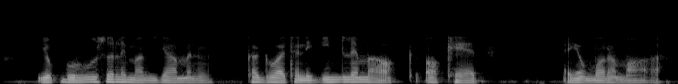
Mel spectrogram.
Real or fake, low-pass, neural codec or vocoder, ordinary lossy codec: fake; 3.6 kHz; codec, 16 kHz, 1 kbps, X-Codec, WavLM features, trained on Multilingual LibriSpeech; none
